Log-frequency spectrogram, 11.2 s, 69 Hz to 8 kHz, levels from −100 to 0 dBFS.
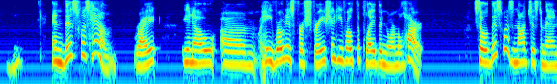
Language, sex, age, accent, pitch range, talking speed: English, female, 60-79, American, 180-250 Hz, 140 wpm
